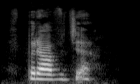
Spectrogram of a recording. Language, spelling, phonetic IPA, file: Polish, wprawdzie, [ˈfpravʲd͡ʑɛ], Pl-wprawdzie.ogg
